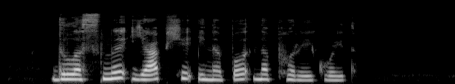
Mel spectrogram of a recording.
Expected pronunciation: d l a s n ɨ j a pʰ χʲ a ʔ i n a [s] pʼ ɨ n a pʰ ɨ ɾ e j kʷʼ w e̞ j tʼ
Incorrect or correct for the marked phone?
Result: incorrect: none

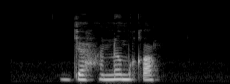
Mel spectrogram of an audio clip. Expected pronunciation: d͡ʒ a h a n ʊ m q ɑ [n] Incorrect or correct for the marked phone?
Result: incorrect: none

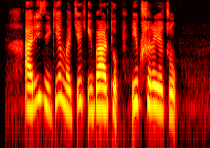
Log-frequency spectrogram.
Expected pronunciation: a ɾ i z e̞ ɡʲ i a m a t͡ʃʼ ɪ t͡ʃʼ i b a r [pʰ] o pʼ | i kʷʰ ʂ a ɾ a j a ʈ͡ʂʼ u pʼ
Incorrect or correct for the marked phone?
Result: incorrect: tʰ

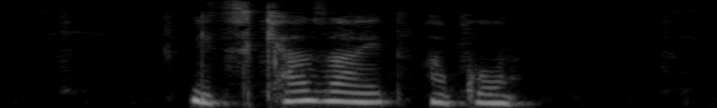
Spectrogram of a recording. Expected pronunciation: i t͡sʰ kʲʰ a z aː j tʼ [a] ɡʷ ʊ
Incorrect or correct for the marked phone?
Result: correct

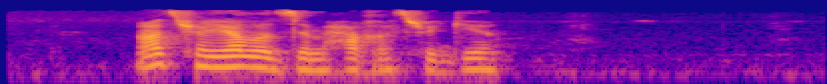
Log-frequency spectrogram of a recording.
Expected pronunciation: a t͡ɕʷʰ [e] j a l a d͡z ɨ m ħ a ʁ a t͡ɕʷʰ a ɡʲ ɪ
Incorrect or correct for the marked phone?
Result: incorrect: a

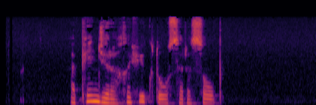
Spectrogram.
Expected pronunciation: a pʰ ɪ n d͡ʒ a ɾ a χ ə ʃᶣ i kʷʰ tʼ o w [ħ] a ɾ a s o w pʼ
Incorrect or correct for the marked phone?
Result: incorrect: s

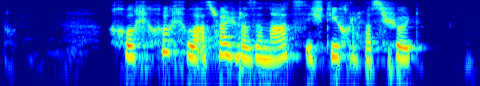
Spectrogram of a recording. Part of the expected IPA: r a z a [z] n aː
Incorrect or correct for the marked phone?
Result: incorrect: none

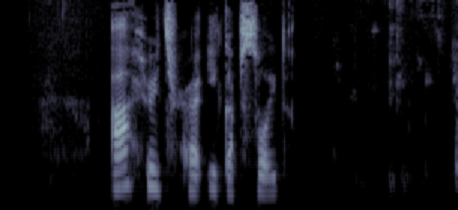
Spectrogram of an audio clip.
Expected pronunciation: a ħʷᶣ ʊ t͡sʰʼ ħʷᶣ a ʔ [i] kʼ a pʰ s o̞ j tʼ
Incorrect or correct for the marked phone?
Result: correct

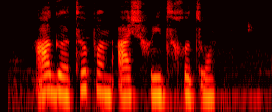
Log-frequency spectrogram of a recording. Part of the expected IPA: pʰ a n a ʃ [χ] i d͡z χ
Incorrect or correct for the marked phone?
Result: correct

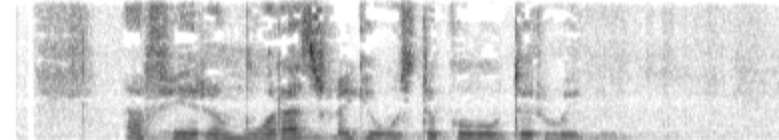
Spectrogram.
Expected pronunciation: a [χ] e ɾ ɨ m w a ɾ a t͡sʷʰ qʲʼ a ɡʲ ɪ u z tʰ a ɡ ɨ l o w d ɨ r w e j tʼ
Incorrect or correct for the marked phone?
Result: incorrect: f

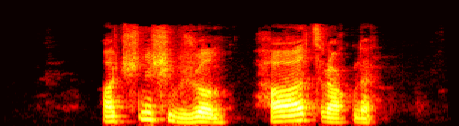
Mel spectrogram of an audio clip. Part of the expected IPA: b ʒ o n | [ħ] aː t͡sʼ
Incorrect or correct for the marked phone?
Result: correct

